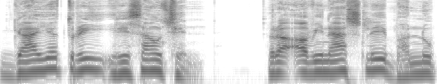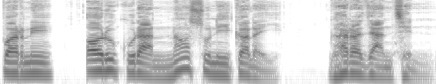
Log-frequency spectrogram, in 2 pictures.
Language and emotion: Nepali, neutral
